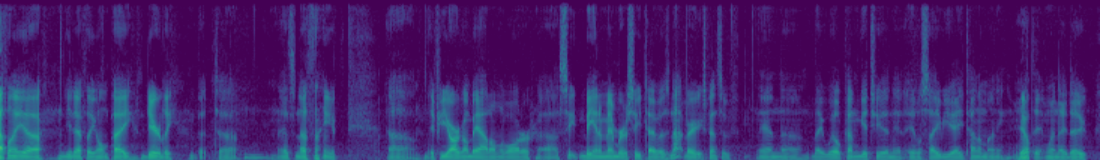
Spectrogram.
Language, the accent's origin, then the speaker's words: English; Dauphin Island, Alabama, United States; I grew up and been around Dauphin Island my whole life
